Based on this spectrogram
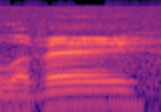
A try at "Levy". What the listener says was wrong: It's Levy. may be French, but that Y thing still goes E.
